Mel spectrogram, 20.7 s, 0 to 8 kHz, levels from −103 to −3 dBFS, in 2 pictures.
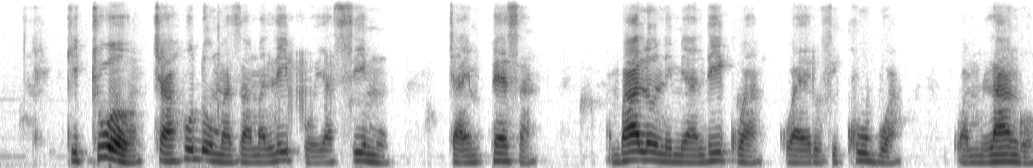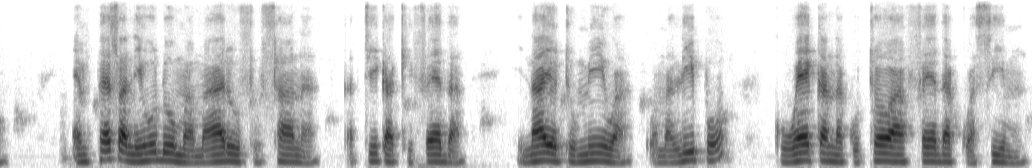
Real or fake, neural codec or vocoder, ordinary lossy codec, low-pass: real; none; Opus, 24 kbps; 7.2 kHz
